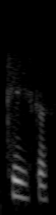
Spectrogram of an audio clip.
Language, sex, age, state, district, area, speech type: Kashmiri, male, 18-30, Jammu and Kashmir, Baramulla, rural, conversation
